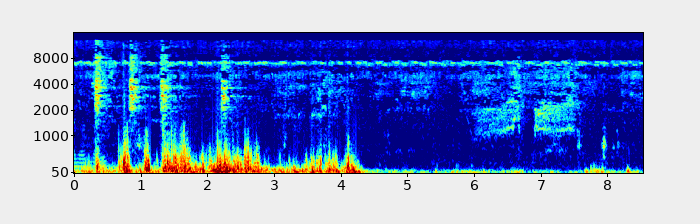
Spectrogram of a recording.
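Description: A hyena gives a run of deep, rough, pulsing grunts and growls in quick bursts.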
